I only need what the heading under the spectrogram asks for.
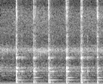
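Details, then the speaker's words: Old Fender Princeton Reverb with squealing and feedback complaints: tapping a preamp tube with a toothbrush sends sharp knocks with a ringing tail through the speaker over steady hum, even at zero volume. The preamp tube is microphonic. "oh listen to that you can hear that coming through now listen to the difference when i turn the volume all the way down oh that's still coming through"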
